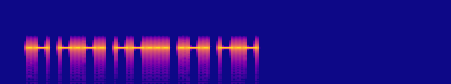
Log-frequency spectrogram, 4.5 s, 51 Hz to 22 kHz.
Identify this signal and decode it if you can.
Morse code, heard as a keyed tone, about 30 wpm, 700 Hz. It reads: AC7RK
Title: USA Call Signs 30wpm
